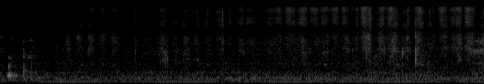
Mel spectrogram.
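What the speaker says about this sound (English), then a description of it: "And then I use my fingers and I rub it in." Fingertips rub gelato crayon colour into a handmade butterfly card, a soft, faint, continuous scratchy friction with repeated short strokes and no voices.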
